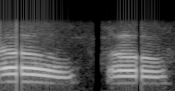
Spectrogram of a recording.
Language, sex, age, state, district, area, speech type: Bodo, female, 30-45, Assam, Chirang, urban, conversation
